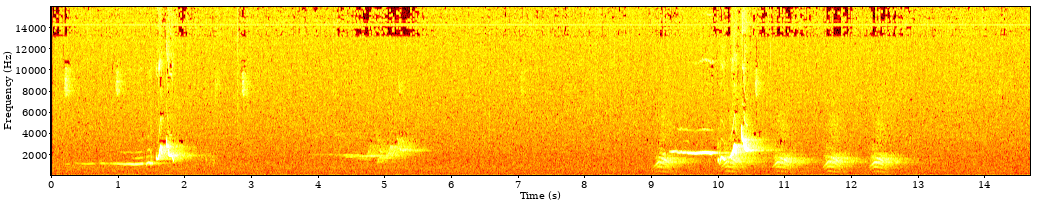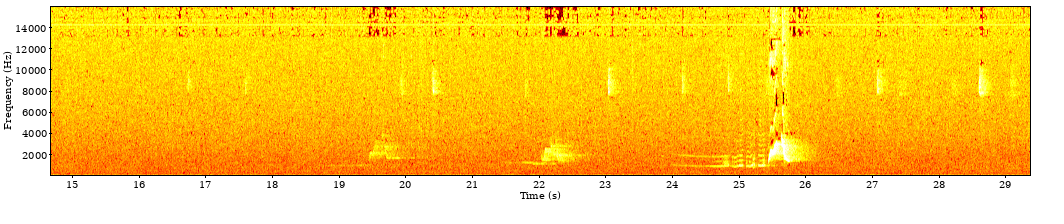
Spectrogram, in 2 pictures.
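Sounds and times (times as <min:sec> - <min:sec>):
uguisu: 0:00.1 - 0:03.1, 0:03.9 - 0:05.7, 0:09.1 - 0:12.9, 0:18.8 - 0:20.8, 0:21.4 - 0:29.3.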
